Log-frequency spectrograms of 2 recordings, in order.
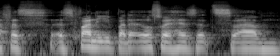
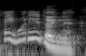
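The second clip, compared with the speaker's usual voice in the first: high-pitched imitation of a schoolkid; high, playful kid's challenge; challenging kid; 13 semitones higher, faster than usual. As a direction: mimic a kid questioning an outsider, voice way up. Acts out kids challenging her daughters.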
